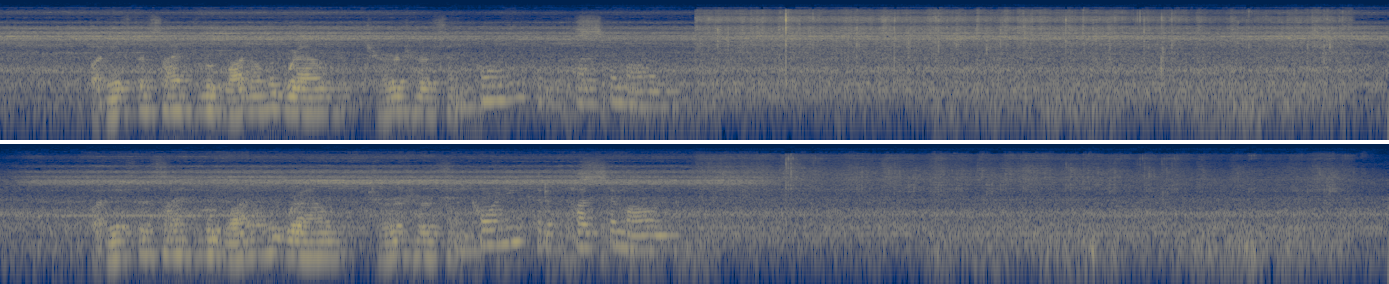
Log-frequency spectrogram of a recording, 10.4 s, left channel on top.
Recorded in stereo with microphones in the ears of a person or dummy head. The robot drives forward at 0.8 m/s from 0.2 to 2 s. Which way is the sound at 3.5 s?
55° right (ahead or behind).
